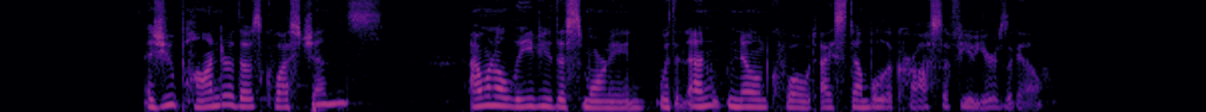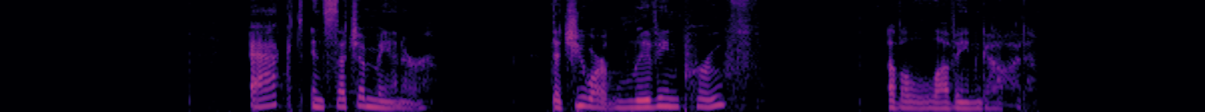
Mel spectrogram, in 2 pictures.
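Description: A young woman speaks calmly into a microphone, heard over an online call.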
